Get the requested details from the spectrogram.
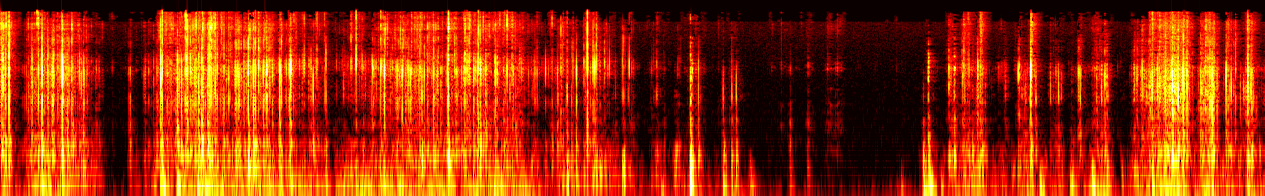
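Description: A metal-spiked derma roller is rolled across a solid grey-and-blue abrasive foam sanding sponge block, giving a dense, low, rumbling scratch with a crackly crunch. The rolling comes in bursts, with a brief gap near the one-second mark and a longer quiet stretch before it resumes toward the end.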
